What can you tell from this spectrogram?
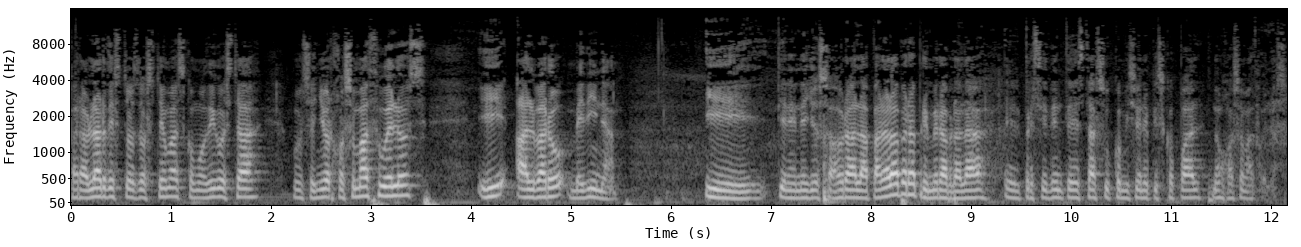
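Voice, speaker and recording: A man with a plain, everyday voice speaks at a moderate pace, his fairly high pitch held in fairly even intonation. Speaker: church press spokesman. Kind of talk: press conference moderation. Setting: press conference room.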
